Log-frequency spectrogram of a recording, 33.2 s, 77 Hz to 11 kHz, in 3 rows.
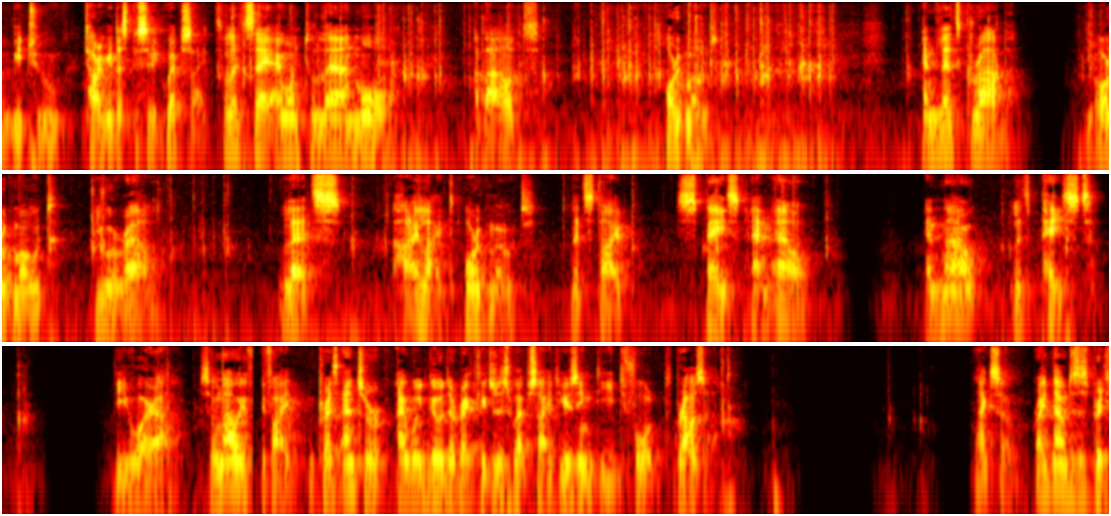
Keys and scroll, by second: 2.0-8.6 typing, 9.0 super+., 9.0 super+Tab, 10.8 super+l, 11.4 super+c, 11.9 super+Tab, 13.0 b, 14.0 v, 14.5 e, 18.1 space, 18.4 m, 18.7 shift+i, 21.6 ctrl+v, 23.7 Return, 24.0 h, 29.3 Return, 31.7 super+Tab.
